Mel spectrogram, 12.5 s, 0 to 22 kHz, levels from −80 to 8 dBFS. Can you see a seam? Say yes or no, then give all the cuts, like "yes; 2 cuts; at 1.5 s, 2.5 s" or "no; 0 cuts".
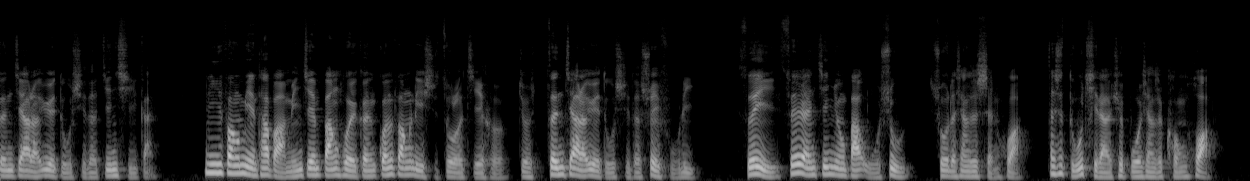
yes; 1 cut; at 10.4 s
